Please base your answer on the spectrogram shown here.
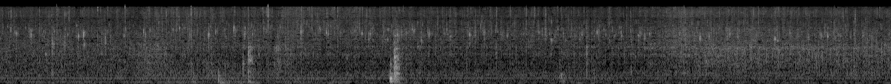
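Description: Cranberry short ribs browning in a hot pan give off a steady, loud sizzle and crackle throughout, with an occasional tap or scrape of the meat being moved.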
